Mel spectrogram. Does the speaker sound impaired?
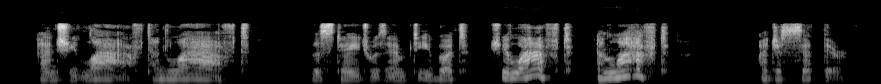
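No.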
